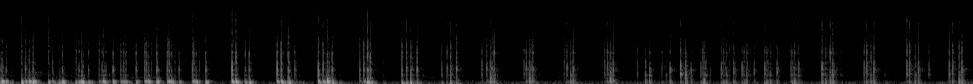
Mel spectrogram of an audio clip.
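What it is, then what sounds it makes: Cardboard tissue box. Long nails scratch and tap the sides of a cube-shaped Great Value Ultra Soft cardboard tissue box. A loose, uneven stream of quick, dry scratches and hollow taps rolls along, with a low papery thump under each stroke and almost no ring. The strokes grow gradually softer toward the end.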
